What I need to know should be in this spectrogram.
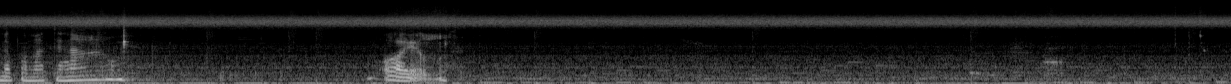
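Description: Oil trickles quietly into a pan.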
